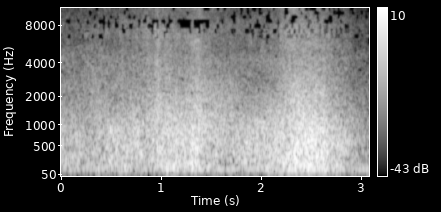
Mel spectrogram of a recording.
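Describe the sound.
Ocean waves wash in with a broad, rushing surf that swells twice and eases between, steady and unbroken, with no voices.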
